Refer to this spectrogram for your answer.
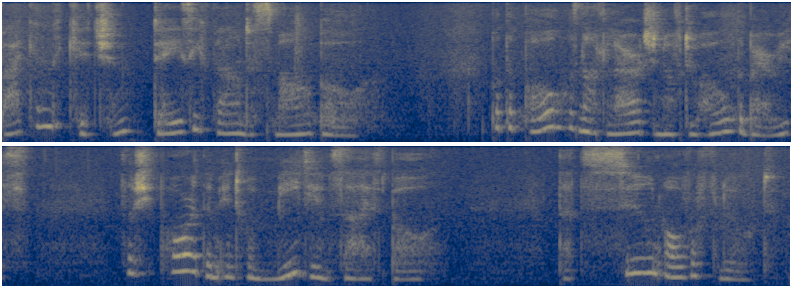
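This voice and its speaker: A woman whispers, soft-spoken and somewhat breathy, at a moderate pace with long, frequent pauses. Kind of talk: ASMR bedtime storybook reading. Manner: soft-spoken, whispering.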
